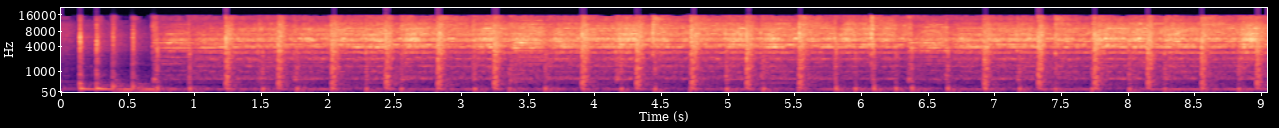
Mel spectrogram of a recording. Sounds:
music, bass drum, drum kit, heavy metal, drum, hi-hat, musical instrument, snare drum

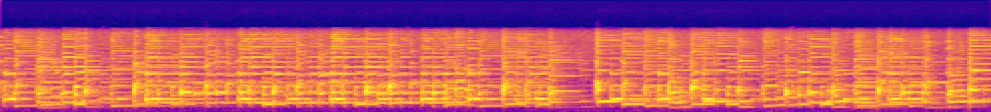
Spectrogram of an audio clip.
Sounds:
inside a small room, banjo, music, musical instrument, plucked string instrument, bluegrass, playing banjo

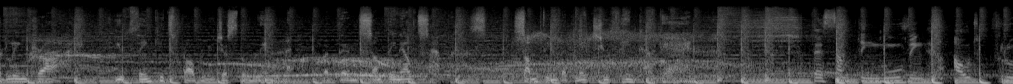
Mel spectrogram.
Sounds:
speech, music

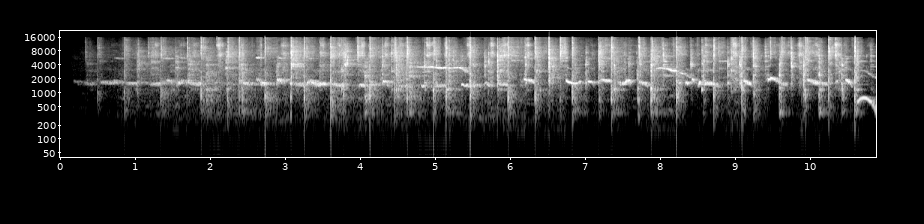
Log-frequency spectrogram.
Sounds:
music, percussion

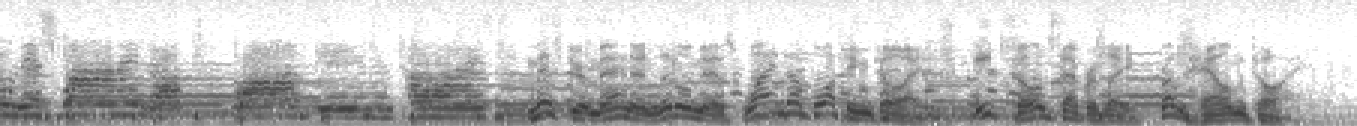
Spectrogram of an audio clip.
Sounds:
speech, music

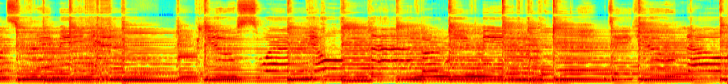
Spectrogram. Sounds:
music, strum, singing

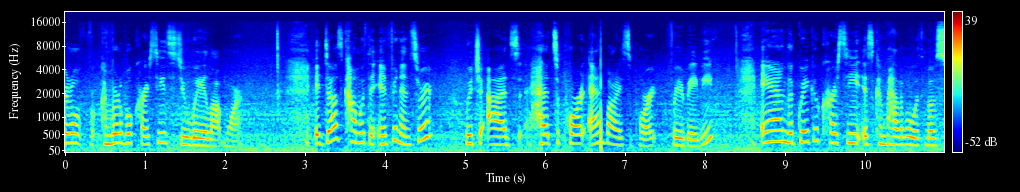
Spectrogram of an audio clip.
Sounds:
speech

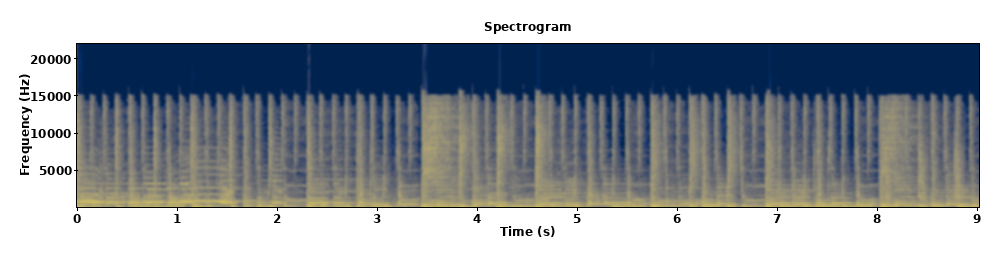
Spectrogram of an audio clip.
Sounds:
music, music of africa

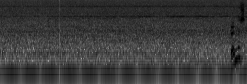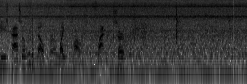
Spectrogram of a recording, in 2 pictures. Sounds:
speech

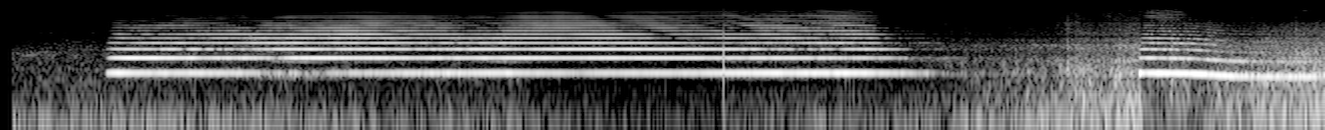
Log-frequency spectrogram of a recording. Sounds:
vehicle, metro, railroad car, train, rail transport

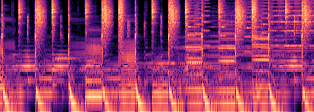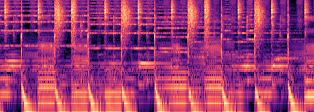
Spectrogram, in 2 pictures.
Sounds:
music

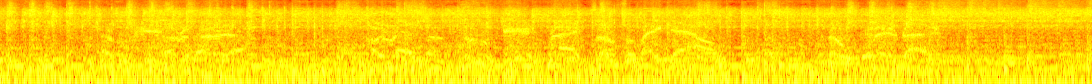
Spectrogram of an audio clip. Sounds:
music, speech

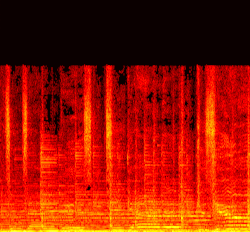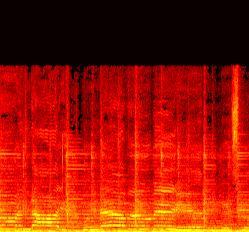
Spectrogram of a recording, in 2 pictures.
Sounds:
singing, music

